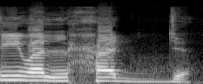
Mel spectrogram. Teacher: حج جیم ساکن پڑھا جائے گا وقف کی صورت میں، اس پر قلقلہ بھی ہوگا ، مشدد ہے اس لیے تھوڑا قلقلہ خوب ہوگا۔ والحج قل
